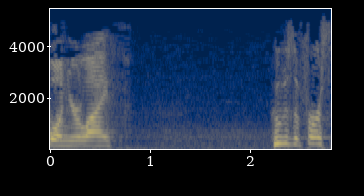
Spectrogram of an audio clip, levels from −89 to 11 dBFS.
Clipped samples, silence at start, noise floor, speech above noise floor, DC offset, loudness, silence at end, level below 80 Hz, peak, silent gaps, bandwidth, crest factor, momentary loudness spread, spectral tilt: under 0.1%; 0 s; -56 dBFS; 34 dB; under 0.1%; -23 LUFS; 0 s; -56 dBFS; -6 dBFS; none; 5.2 kHz; 18 dB; 5 LU; -8 dB/octave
